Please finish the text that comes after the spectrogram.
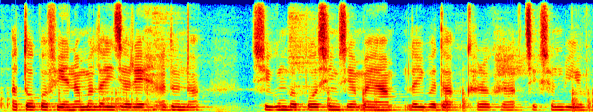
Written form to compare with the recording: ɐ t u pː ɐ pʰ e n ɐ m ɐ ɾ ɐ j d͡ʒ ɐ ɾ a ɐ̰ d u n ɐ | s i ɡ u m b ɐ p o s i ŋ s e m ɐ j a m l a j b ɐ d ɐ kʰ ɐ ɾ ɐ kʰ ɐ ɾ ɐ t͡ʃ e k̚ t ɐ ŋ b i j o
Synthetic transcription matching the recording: ɐ t o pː ɐ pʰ e n ɐ m ɐ l ɐ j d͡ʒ ɐ ɾ e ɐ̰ d u n ɐ | s i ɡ u m b ɐ p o s i ŋ s e m ɐ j a m l ɐ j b ɐ d ɐ kʰ ɐ ɾ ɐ kʰ ɐ ɾ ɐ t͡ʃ e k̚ s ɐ n b i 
